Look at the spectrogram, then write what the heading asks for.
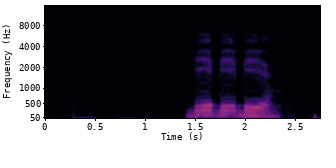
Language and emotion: Russian, neutral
